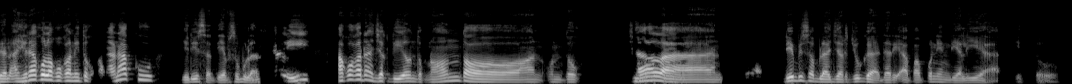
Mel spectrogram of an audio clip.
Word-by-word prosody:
dan 135 - +3
akhirnya 150 +11 +4
aku 225 - +11
lakukan 180 -4 +4
itu - - -2
ke - - -13
anak 240 +3 +4
aku 210 -3 -1 0.3
jadi 115 +4 -2
setiap 105 -5 -5
sebulan 110 -3 -4
sekali, 180 +9 -2 0.3
aku 175 - +3
akan 225 - +5
ajak 160 - 0
dia 135 +2 +3
untuk 120 -4 -8
nonton 115 -6 +1
untuk 115 0 -8 0.5
jalan 115 -9 +3 0.7
dia - - +5
bisa 170 -4 -2
belajar 120 -1 -1
juga 140 +2 -2
dari 105 0 -5
apapun 110 +4 -7
yang 115 - -12
dia 100 -1 -6
lihat, 95 -1 -9 0.2
itu. - - -19
125 Hz, 170 wpm, -22 LUFS, 110-165 Hz, 0.7 s, aku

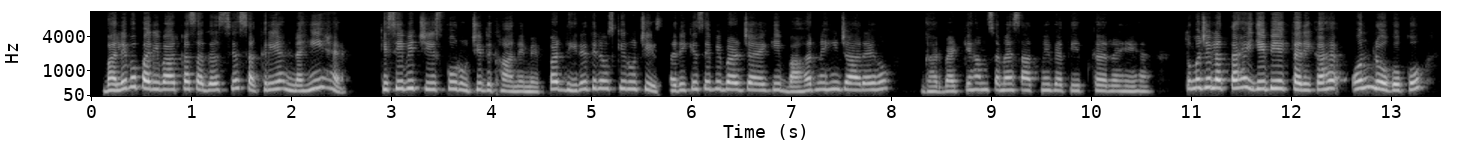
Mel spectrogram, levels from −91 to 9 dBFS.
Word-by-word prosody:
भले 235 +4 +5
वो 370 - +3
परिवार 280 -6 +4
का 295 - +4
सदस्य 255 +1 0
सक्रिय 260 0 -2
नहीं 250 +6 0
है - - -2 0.4
किसी 285 +2 0
भी 315 +1 +3
चीज़ 275 -4 -4
को 290 - 0
रुचि 255 -1 -3
दिखाने 220 -5 -4
में, 190 -1 -2
पर 285 -1 +3
धीरे-धीरे 275 +6 -2
उसकी 300 0 -3
रुचि 285 -1 -2
इस 200 - -5
तरीक़े 245 +5 -2
से 290 +1 -4
भी 290 +1 -4
बढ़ 265 -1 +3
जाएगी 250 0 -2
बाहर 215 +6 -1
नहीं 270 +1 -2
जा 265 -2 +3
रहे 255 +1 0
हो, 295 +3 -4 0.3
घर 195 0 -4
बैठ 200 +1 -3
के 255 - -5
हम 260 0 -3
समय 245 0 -2
साथ 240 -1 -3
में 240 - -2
व्यतीत 220 -2 -6
कर 220 -2 -2
रहे 205 -1 -4
हैं। 195 -1 -8 0.3
तो 305 - -1
मुझे 335 +2 +4
लगता 325 -1 +6
है 345 +1 +4
ये 295 0 +1
भी 310 +1 +4
एक 295 -1 -4
तरीक़ा 260 -1 +3
है 315 - 0
उन 315 +5 +3
लोगों 255 -5 +6
को 320 +4 0
265 Hz, 235 wpm, -23 LUFS, 235-295 Hz, 0.4 s, लगता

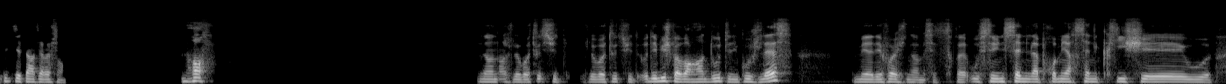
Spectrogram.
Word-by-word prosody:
pitch 145 +1 -8
était 135 -1 +1
intéressant. 115 -4 -3 1.2
Non. 160 +3 +4 2.7
Non, 120 -1 -3
non, 120 0 -6
je 115 - -13
le 115 - -1
vois 115 - -1
tout 130 - -6
de 130 - -9
suite, 125 +1 -7
je 115 - -21
le 115 - -3
vois 115 0 +1
tout 130 - -5
de 130 - -11
suite. 120 - -10
Au 125 - -5
début, 140 +3 +4
je 155 - -1
peux - - +6
avoir 120 -1 +3
un 125 - 0
doute 140 +1 -1
et - - -3
du 115 - -4
coup, 130 0 -1
je 115 0 -7
laisse, 175 +7 +5 0.6
mais 120 +1 -4
il - - +4
y - - +2
a - - +2
des 115 - -1
fois, 125 0 +2
je 110 - -7
dis 115 - -11
«non, 110 - -7
mais, 105 - -7
ce 105 - -10
serait», 110 +2 -6
ou 130 -1 -4
c'est 135 +2 0
une 130 - +1
scène, 130 0 +3
la 125 - +2
1re 130 0 -1
scène 135 -2 -1
cliché, 125 -2 +2
ou, 115 -1 -2
heu, 110 - -7
125 Hz, 255 wpm, -24 LUFS, 115-130 Hz, 2.7 s, peux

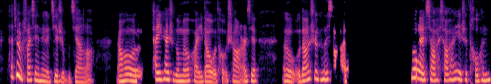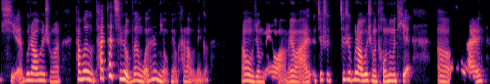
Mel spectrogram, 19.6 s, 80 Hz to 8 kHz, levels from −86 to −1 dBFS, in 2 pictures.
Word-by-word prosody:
她 355 - -4
就 405 +5 +8
是 340 - +6
发 230 -2 -1
现 230 -2 +1
那 200 -1 +2
个 175 - -1
戒 190 +3 -1
指 190 - -4
不 - - -10
见 170 -3 -4
了， 180 +6 -8 0.4
然 190 +1 0
后 210 0 +3 0.4
她 250 - +1
一 245 0 +4
开 255 -1 +4
始 245 -3 -5
都 200 - +1
没 195 0 +2
有 195 - +1
怀 195 -4 -3
疑 170 - -2
到 180 0 0
我 145 - 0
头 - - -8
上， 185 -3 -3
而 190 - -2
且， 195 0 -2 0.5
呃， 195 -2 0
我 - - -4
当 215 +6 +3
时 275 0 0
可 245 - -2
能 250 -1 +4
小 255 - -5 0.2
孩 - - +1 1.3
对， 295 -6 +5
小 230 -2 -1
小 220 0 -2
孩 240 +2 +1
也 255 - +3
是 235 0 -2
头 200 -2 -3
很 220 +2 +1
铁， 240 0 -5
不 220 +3 -1
知 230 - +2
道 220 -1 +3
为 225 0 +2
什 210 - -9
么， 175 0 -4 0.3
她 - - -1
问 260 -4 +3
她 300 +6 +1
她 360 +6 +3
其 365 -1 -6
实 - - +6
有 225 - +8
问 210 +4 0
我， 170 - 0
她 200 - -2
说 265 - +1
你 225 -7 +3
有 - - -4
没 180 - -5
有 - - -8
看 185 - -8
到 180 - -3
我 - - -8
那 220 +2 -6
个， 250 +2 -10 0.6
然 215 - -1
后 215 - +3
我 190 - +2
就 175 0 -1
没 170 - -2 0.2
有 170 -2 -2
啊 - - -3
没 175 - -3
有 185 -1 +2
啊， 175 -1 0 0.2
就 225 - -3
是 225 -2 -5 0.2
就 250 - -1
是 250 0 +2
不 245 +1 +1
知 - - +7
道 220 - +6
为 215 - +6
什 215 -1 -1
么 185 - +2
头 185 0 -2
那 205 - +4
么 205 0 +3
铁， 205 0 0 0.5
呃。 185 -2 -1
后 280 - -4
来 195 +3 0
215 Hz, 305 characters per minute, -21 LUFS, 190-245 Hz, 1.3 s, 就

